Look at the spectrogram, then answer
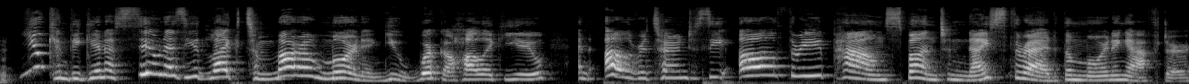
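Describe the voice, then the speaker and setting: A woman's high, put-on character voice with very wide pitch swings, at a fairly slow pace with hardly any pauses. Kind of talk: regal attempt. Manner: sweet.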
